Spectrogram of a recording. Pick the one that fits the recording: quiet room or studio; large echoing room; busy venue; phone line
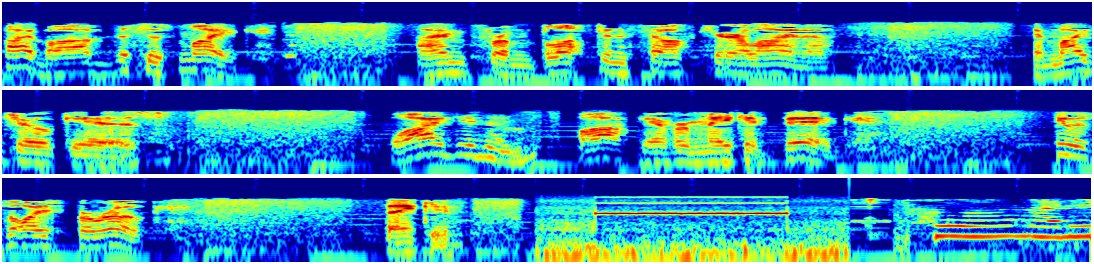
phone line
